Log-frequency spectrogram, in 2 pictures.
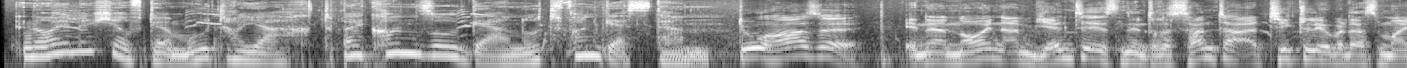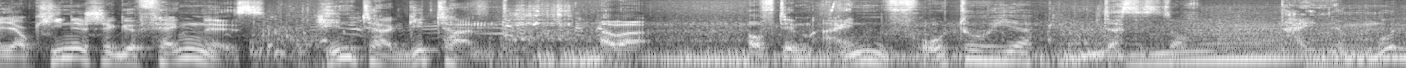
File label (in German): Medien Radiowerbung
